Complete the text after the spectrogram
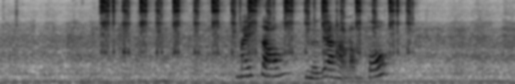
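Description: A fishing reel clicks rapidly as its spool is turned by hand.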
